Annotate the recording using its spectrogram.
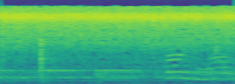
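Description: Shredded vegetables frying in oil in a stainless steel pot, sizzling steadily while a wooden spoon stirs them, with one short knock about half a second in.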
